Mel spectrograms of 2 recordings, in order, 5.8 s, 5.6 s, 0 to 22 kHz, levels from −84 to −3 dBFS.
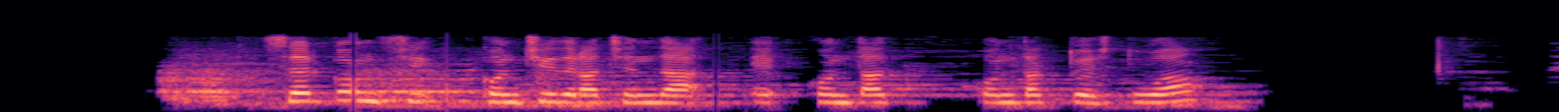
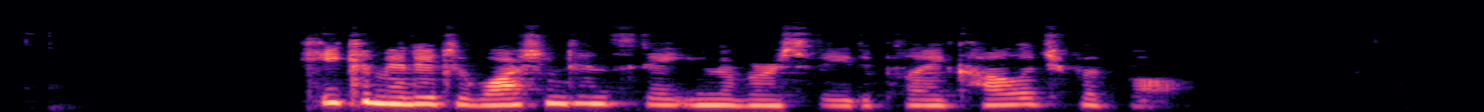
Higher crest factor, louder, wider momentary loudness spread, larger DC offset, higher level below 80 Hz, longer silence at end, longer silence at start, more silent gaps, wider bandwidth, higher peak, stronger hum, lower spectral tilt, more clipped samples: about the same, 18 dB vs 20 dB; about the same, -21 LUFS vs -20 LUFS; second, 10 LU vs 19 LU; neither; about the same, -68 dBFS vs -72 dBFS; about the same, 1.15 s vs 1.2 s; second, 0.6 s vs 1.15 s; neither; about the same, 7.2 kHz vs 7.6 kHz; about the same, -4 dBFS vs -4 dBFS; neither; about the same, -4.5 dB/octave vs -5.5 dB/octave; neither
